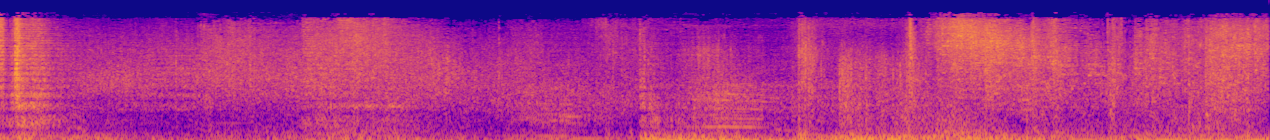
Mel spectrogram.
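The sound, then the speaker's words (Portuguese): Heavy cinematic movie explosions roar continuously with deep rumbling booms and crackling debris, growing louder and denser about halfway through, loud with no voices. “Para ver explosão do Michael Bay.”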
